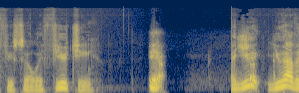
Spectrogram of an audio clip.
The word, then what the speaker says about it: Fucci: He came from Italy, and his last name was Fucci. Fucci, not Fusilli. No, F-U-C-C-I.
